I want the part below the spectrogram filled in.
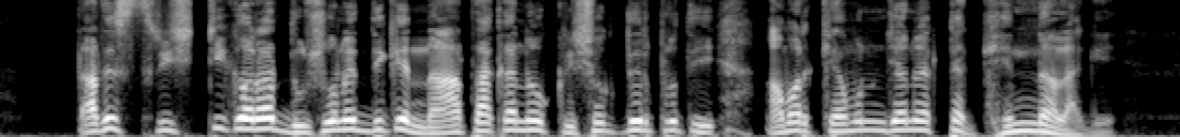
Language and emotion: Bengali, disgusted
